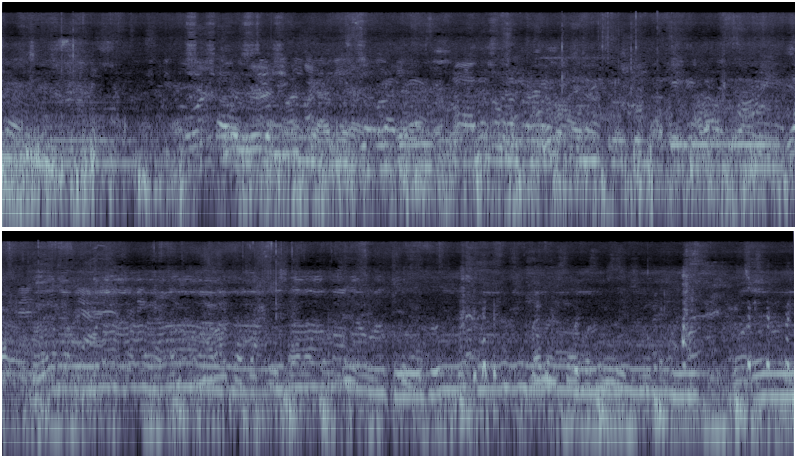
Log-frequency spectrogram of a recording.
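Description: Men talk calmly nearby.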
